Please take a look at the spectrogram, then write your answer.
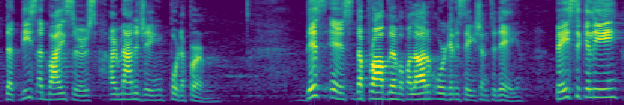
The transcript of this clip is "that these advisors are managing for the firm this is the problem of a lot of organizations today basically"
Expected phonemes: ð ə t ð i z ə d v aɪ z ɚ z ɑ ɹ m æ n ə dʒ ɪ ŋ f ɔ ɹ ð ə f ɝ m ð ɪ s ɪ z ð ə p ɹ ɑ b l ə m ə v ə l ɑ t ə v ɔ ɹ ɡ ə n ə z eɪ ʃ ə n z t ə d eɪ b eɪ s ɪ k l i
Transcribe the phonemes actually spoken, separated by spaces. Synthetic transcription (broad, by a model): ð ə t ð i s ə d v aɪ s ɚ s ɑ ɹ m æ n ə dʒ ɪ ŋ f ɔ ɹ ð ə f ɝ m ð ɪ s ɪ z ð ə p ɹ ɑ b l ə m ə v ə l ɑ t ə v ɔ ɹ ɡ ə n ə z eɪ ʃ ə n t ə d eɪ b eɪ s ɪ k l i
